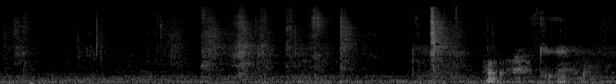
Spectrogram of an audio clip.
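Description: Footsteps and shuffling on a concrete garage floor with phone-handling rustle, and one sharp tap about four seconds in.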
